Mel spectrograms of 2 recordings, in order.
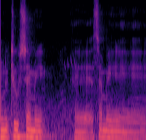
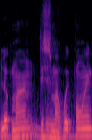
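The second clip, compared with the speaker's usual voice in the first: usual speaking voice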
